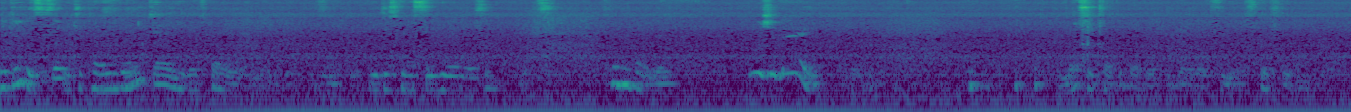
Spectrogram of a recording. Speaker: Okay, so here we go with the demonstration or simulation of what it's like to hear two average talkers through a cookie bite hearing loss.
